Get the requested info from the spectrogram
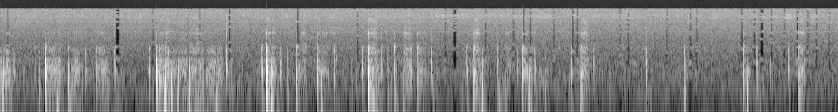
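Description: Muffled thumps and rubbing from a body-worn camera's microphone jostling as its wearer walks, coming irregularly about once a second, with the loudest thump a little before the middle.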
